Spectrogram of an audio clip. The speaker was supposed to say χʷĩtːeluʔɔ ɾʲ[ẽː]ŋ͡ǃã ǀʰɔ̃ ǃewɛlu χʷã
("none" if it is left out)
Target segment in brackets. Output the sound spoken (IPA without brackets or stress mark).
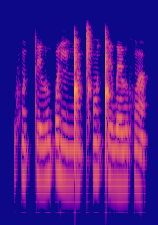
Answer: ẽ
